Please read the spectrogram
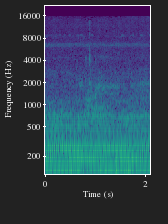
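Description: A steady low engine-like hum with a rumble beneath it, holding at one pitch throughout.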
